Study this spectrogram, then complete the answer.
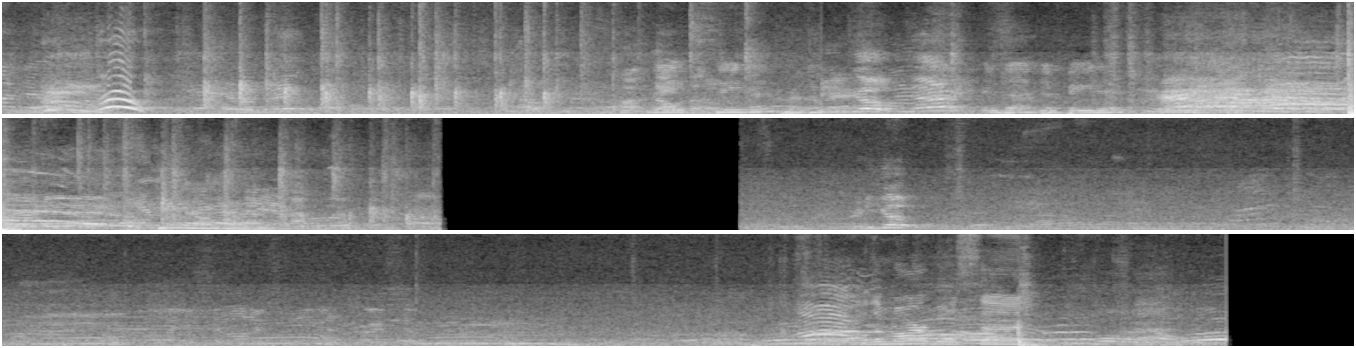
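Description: A crowd of men and women shouts and cheers loudly nearby.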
